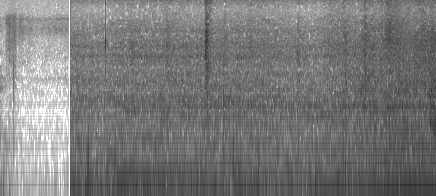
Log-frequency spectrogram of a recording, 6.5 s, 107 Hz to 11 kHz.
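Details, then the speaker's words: 2000 Toyota 4Runner SR5 off-roading on a trail: engine drones under heavy load up a climb, then a sharp crack right at the top as a CV axle snaps; it was repaired on the trail and driven home. "You hear it snap right as it gets to the top."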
